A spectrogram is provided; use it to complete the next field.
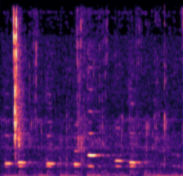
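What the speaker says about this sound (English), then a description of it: "And I'm going to drink some water now." Someone drinks water during a meal, giving soft wet gulps and squishy swallowing sounds in a quick uneven rhythm, faint and very close.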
